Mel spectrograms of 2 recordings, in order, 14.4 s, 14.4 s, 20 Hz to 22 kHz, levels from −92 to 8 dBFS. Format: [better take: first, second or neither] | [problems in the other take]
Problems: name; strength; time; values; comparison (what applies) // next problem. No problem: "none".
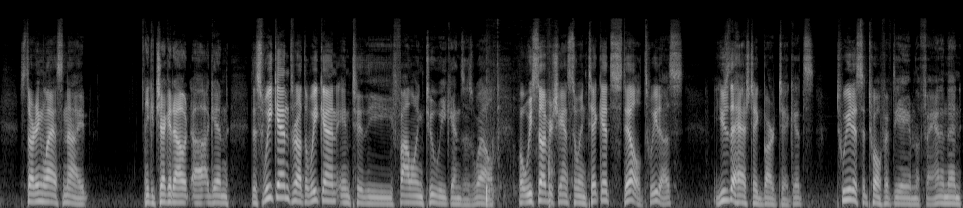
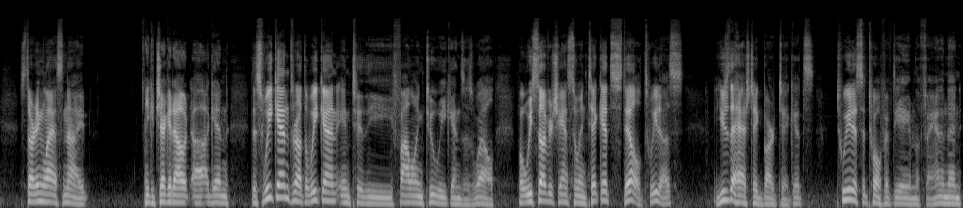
second | footsteps; noticeable; at 7.5 s; peak 7 dB below the speech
